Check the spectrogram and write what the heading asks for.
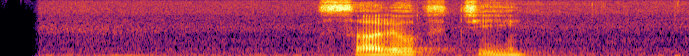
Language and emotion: Russian, neutral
